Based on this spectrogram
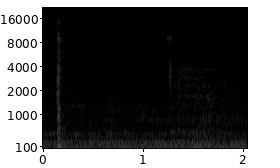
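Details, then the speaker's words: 1995 Mercedes S600 V12 (Japanese import, about 30,000 on the odometer) idling in Drive: low, steady rumble with no shudder or clunks. Engine mounts and shifter bushings are good, with vibration barely felt. "engine mounts very very very much alive shifter bushings are good you've you better yeah i mean you're barely feeling it"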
